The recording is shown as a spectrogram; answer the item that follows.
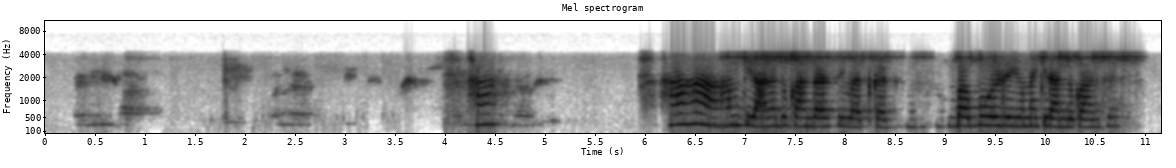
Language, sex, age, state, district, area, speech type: Hindi, female, 18-30, Madhya Pradesh, Betul, rural, conversation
